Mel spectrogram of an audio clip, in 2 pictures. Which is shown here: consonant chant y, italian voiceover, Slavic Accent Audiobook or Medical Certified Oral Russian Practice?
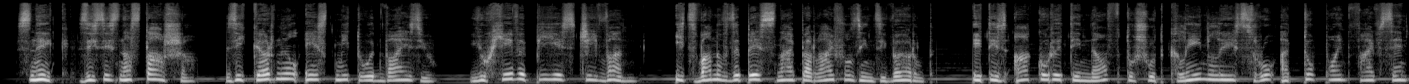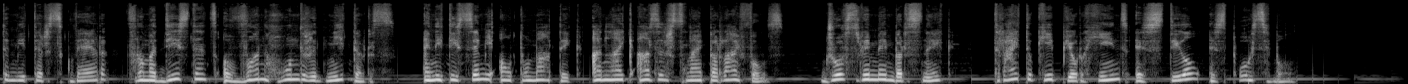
Slavic Accent Audiobook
